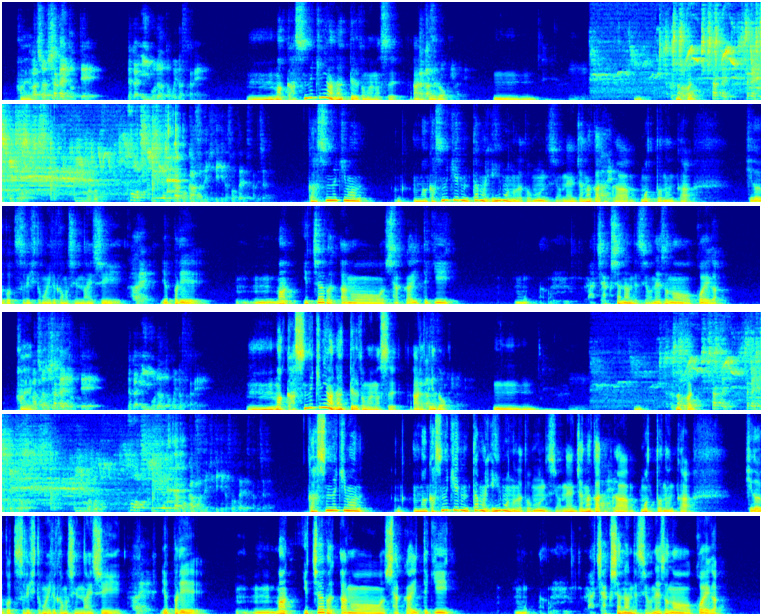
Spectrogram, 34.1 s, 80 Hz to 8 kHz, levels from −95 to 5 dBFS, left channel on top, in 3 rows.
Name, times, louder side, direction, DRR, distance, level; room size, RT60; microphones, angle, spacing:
voice 1, 0.4-1.4 1.9-2.9 6.2-6.8 8.5-8.8 10.0-11.8 12.5-12.8 13.3-15.3 20.3-20.5 24.7-25.0, left 1 dB, 15° left, -2 dB, 3.9 m, -40 dB
voice 2, 3.7-6.6 7.4-8.2 9.5-9.6 10.1-10.4 16.0-16.8 17.3-22.1 22.5-24.6 25.2-25.9 26.3-29.5 30.5-30.7 31.0-31.3 31.5-33.5, right 2 dB, 80° right, 14 dB, 1.1 m, -28 dB
sound 1, 8.8-14.1, left 7 dB, 55° left, 2.2 m, -35 dB
18.0 x 12.0 x 4.1 m, 0.39 s
head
